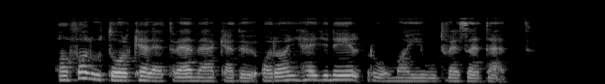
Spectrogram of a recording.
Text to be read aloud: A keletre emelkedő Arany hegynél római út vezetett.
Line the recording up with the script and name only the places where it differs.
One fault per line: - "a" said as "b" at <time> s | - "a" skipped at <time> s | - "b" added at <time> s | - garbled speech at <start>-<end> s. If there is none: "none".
- "falutól" added at 0.7 s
